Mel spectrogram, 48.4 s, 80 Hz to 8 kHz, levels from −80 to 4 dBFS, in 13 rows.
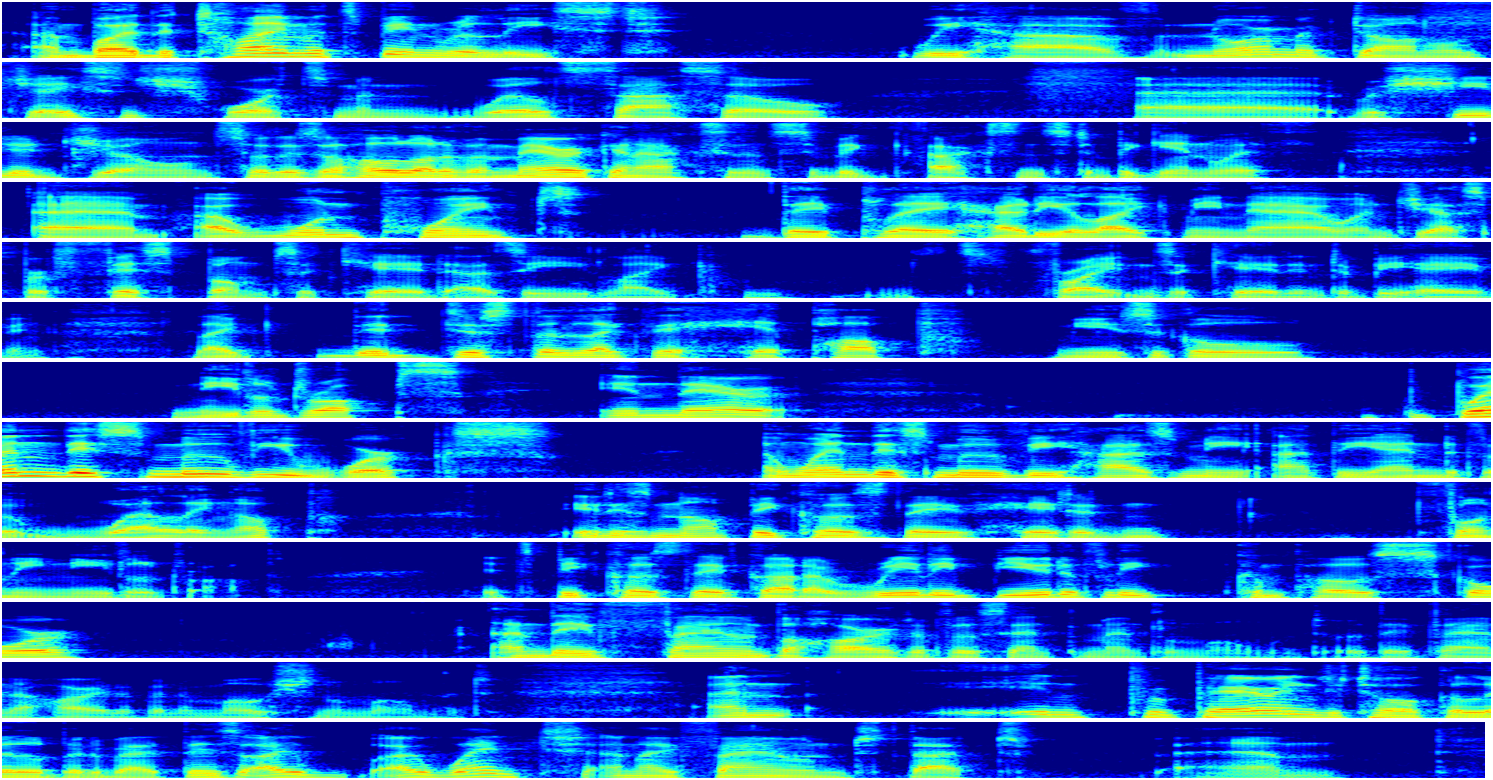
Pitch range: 85-110 Hz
